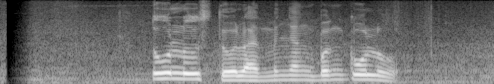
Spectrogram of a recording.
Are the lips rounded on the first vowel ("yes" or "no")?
yes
